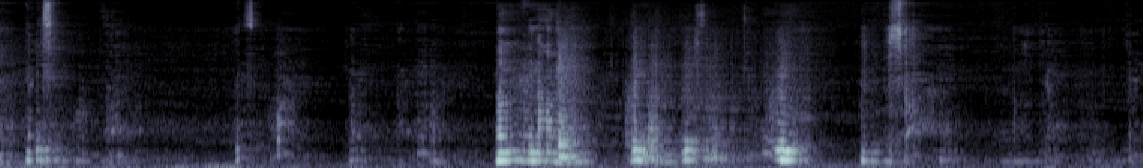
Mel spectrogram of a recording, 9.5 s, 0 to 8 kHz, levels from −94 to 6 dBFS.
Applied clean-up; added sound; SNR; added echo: neural mask model DeepFilterNet 3.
